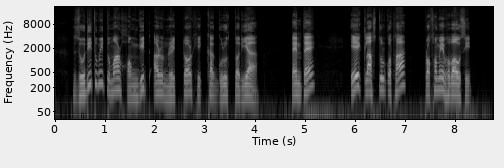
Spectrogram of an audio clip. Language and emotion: Assamese, angry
